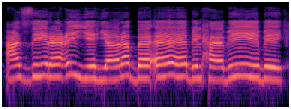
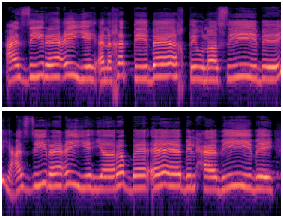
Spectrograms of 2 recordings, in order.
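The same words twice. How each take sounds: First: Slow drawn-out village singing; slow mock love song sung in Arabic style; sung folk line. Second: Slow drawn-out singing of the whole verse; slow croon of a village love song; sung folk line. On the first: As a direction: croon it slowly like a folk tune. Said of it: "وبتغني". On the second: Retold or imitated. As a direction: sing it slowly to the end. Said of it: "هكملك".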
